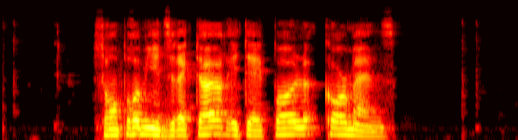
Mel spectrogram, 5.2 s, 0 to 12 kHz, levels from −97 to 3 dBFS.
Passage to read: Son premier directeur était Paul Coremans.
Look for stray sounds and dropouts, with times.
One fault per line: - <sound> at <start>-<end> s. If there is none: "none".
none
